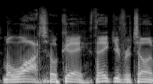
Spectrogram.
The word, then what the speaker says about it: Malott: You said mallet. It's Malott. Malott.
